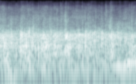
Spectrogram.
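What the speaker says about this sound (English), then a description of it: "Let's give Frank a big round of applause." A seated audience at a housing industry panel gives dense, steady applause that fills the whole short stretch at an even level.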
